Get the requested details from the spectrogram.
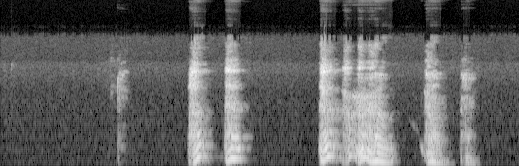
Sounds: Throat clearing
